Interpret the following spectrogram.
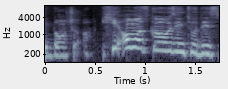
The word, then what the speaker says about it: bonjour: uses to say bonjour because when you like read someone you're not gonna say bonjour i'm gonna say bonjour you're gonna go a little higher up here i would say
